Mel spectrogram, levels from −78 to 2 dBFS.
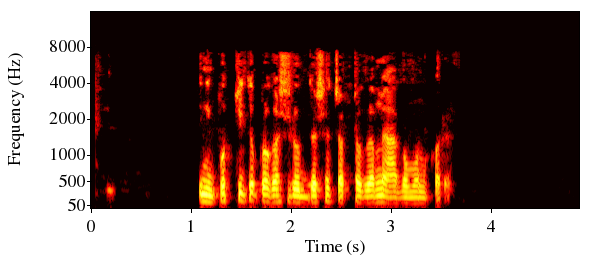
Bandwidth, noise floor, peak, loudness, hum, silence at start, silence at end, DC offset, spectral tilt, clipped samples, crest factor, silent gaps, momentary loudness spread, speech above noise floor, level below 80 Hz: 8 kHz; -86 dBFS; 0 dBFS; -16 LUFS; none; 0.15 s; 1.3 s; under 0.1%; -4.5 dB/octave; under 0.1%; 18 dB; none; 9 LU; 70 dB; -60 dBFS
